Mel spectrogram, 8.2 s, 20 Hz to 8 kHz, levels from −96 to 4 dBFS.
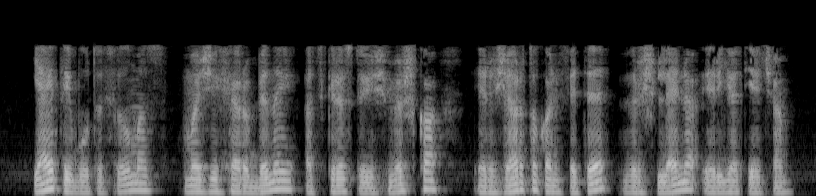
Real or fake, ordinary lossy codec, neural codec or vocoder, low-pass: real; AAC, 16 kbps; none; 7.2 kHz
